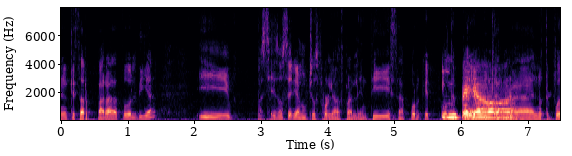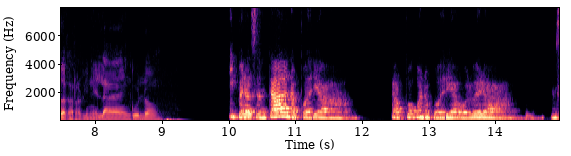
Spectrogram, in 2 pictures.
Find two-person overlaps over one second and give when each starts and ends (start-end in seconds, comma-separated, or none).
5.7-6.9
